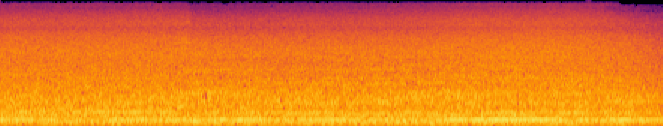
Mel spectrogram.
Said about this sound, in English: Fans whir and whoosh. It's so loud and constant that people working here are encouraged to wear earplugs to protect their hearing.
